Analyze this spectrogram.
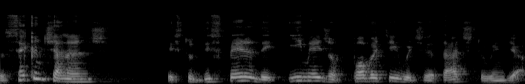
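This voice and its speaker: A man with a French accent speaks in a fairly high voice with vocal fry. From France. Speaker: journalist. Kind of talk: speech. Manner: halting.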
